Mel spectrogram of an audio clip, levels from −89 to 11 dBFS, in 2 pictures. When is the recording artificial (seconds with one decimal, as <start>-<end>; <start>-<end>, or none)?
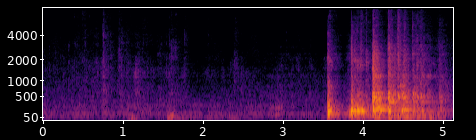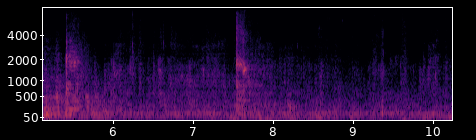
2.8-5.4; 6.8-7.9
